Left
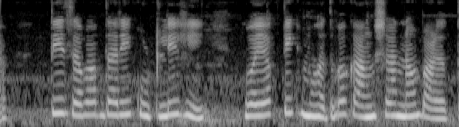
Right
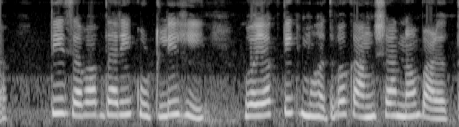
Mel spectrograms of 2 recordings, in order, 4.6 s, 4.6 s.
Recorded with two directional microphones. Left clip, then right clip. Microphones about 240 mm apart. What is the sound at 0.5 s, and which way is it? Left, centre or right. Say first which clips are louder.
Speech: right 6 dB; right.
